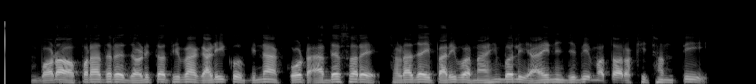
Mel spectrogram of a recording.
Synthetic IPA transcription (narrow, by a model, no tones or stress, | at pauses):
bɔɽɔːpɔɾad̪ʱɔɾed͡ʒɔɽit̪ɔt̪ʰibaɡaɽikubinakoʈa̰d̪esɔɾet͡ʃʰɔɽad͡ʒajpaɾibɔnaɦĩboliajnid͡ʒibimɔt̪ɔɾɔkʰit͡ʃʰɔnt̪i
